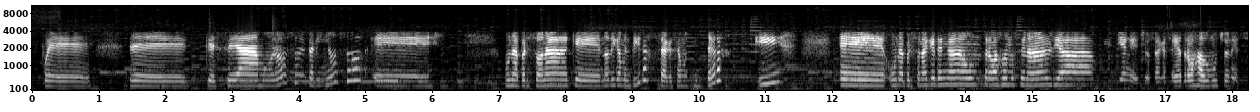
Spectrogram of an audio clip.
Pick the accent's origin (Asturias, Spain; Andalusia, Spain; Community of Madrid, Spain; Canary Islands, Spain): Canary Islands, Spain; Santa Cruz de Tenerife; nosotras venimos de un barrio muy humilde, del barrio de Añaza, bueno, también nos criamos en La Cuesta y en el barrio de Salud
